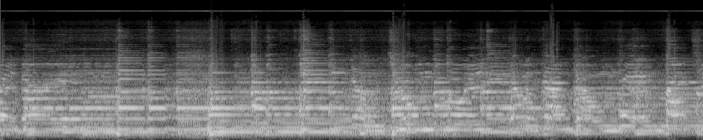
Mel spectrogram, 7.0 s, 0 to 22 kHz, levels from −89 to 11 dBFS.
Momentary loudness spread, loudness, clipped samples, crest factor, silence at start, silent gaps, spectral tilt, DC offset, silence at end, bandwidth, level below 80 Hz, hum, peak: 3 LU; -12 LUFS; under 0.1%; 12 dB; 0 s; none; -6.5 dB/octave; under 0.1%; 0 s; 16.5 kHz; -56 dBFS; none; 0 dBFS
